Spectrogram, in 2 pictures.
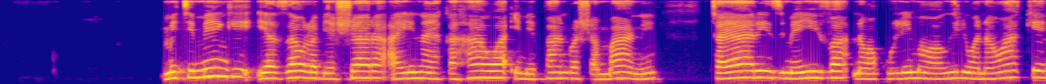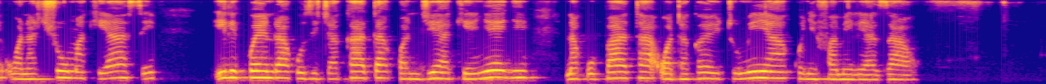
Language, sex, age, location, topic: Swahili, female, 36-49, Dar es Salaam, agriculture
